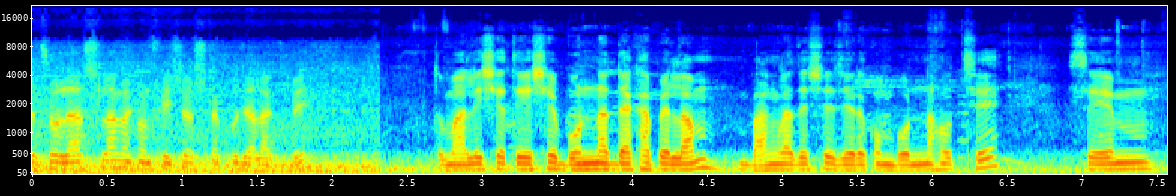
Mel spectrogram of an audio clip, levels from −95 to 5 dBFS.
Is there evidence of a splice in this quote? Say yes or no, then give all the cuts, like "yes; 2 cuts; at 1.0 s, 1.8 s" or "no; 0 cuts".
yes; 1 cut; at 2.3 s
